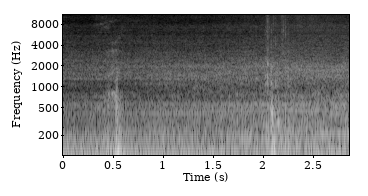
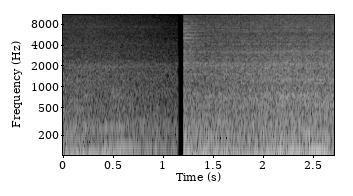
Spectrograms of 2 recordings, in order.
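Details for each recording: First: 2017 Honda HR-V 1.8 at its 120,000 km service, started cold: even idle with light, regular ticking near four per second that appears in gear, builds under load and stops in neutral. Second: 2017 Honda HR-V 1.8 at its 120,000 service, cold engine after replacing a noisy, leaking belt tensioner and the drive belt: steady, even low rumble with no squeal or chirp; clean normal idle.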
